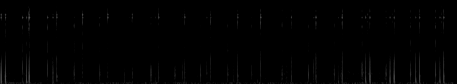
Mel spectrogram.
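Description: Long painted nails tap on a small, partly filled glass foundation bottle with a white plastic cap, held up in both hands. A quick, uneven run of quiet, sharp clicks comes about four per second, each with a thin, high glassy tick that stops almost at once.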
